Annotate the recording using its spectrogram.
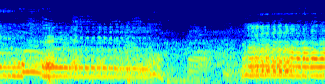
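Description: A young man making a drawn-out vocal noise held on one steady pitch for about a second. A second held noise, higher and brighter, starts near the end.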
